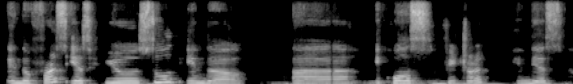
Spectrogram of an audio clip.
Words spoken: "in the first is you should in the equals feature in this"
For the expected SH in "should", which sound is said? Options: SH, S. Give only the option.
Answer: S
